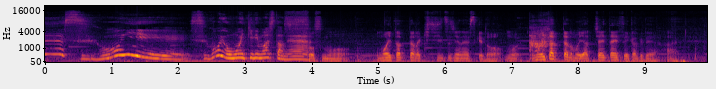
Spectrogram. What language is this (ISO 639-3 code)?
jpn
